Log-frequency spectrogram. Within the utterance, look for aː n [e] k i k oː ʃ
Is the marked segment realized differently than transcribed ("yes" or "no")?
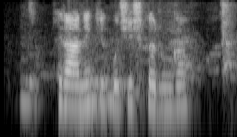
no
